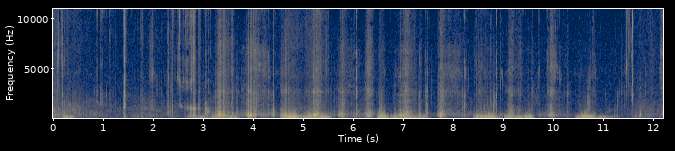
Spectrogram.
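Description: Crunchy bites and chewing on an Oreo cookie with its cream filling. Many fairly quiet crunches come in irregular bursts, with no talk.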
